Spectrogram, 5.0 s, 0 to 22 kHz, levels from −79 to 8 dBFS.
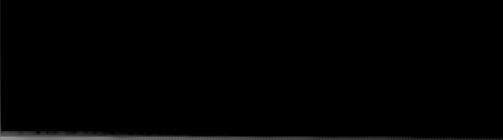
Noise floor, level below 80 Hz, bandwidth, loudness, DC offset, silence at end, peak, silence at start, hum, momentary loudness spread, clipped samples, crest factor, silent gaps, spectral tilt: -71 dBFS; -90 dBFS; 1.3 kHz; -43 LUFS; under 0.1%; 1.15 s; -24 dBFS; 0 s; none; 24 LU; under 0.1%; 18 dB; none; -11.5 dB/octave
